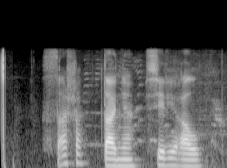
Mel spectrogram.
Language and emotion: Russian, neutral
